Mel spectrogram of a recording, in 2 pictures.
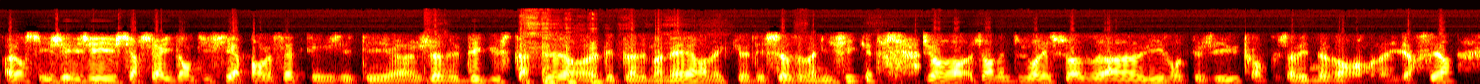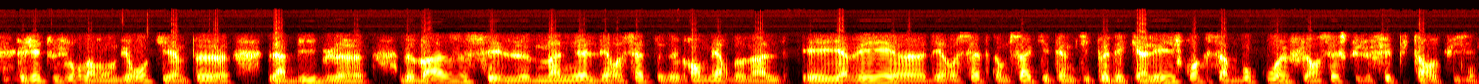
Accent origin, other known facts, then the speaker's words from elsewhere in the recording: Corneilla-la-Rivière, Occitania, France; now in Shanghai, China; je suis originaire de Cornillat de la Rivière, beau petit village à côté de Pézières de la Rivière.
